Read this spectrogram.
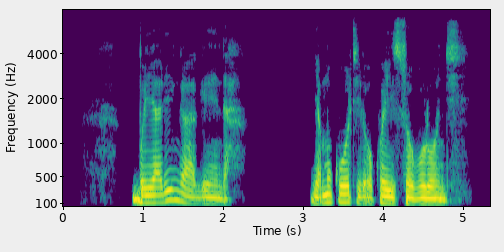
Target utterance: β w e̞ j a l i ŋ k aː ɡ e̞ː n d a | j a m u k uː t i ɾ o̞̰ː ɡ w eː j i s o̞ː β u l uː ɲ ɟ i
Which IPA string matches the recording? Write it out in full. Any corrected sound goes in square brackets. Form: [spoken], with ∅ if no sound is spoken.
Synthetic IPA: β w e̞ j a l i ŋ [ɡ] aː ɡ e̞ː n d a | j a m u k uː t i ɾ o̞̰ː [k] w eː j i s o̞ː β u l uː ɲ ɟ i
